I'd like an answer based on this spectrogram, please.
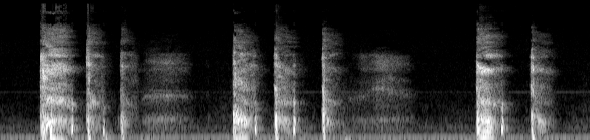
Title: Painful coughing fit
